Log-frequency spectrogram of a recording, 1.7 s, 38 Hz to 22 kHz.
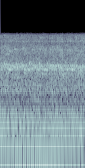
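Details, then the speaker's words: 1984 Oldsmobile Cutlass Ciera convertible whose engine has burned crankshaft and rod bearings: a steady high squeal from the loose alternator belt slipping. The alternator was unplugged to unload it, and tightening the belt reduced the squeal. "like the belt's loose. Take the load off by unplugging the alternator so the belt won't burn up."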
